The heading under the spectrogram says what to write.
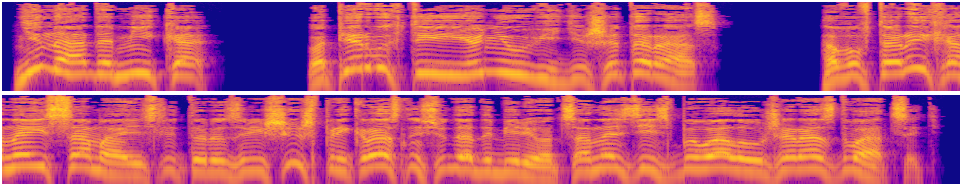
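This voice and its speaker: A man voicing an excitable, scheming male house brownie in an audiobook, brash and wheedling. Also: high-pitched, no room sound, studio quality, voice pushed up. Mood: indignant. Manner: fast-talking, brash, wheedling. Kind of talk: audiobook character voice.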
